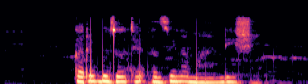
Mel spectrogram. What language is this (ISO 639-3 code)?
swa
